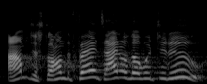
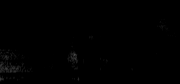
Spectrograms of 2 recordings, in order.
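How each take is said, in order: First: Higher, fretting, pretend helpless; mock-fretful higher voice. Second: Breathy mock whisper, almost silent; whispered aside. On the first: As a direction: whine it like you truly can't decide. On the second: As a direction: whisper the excuse to yourself. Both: Shown as a demonstration. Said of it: "I don't even get that one".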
